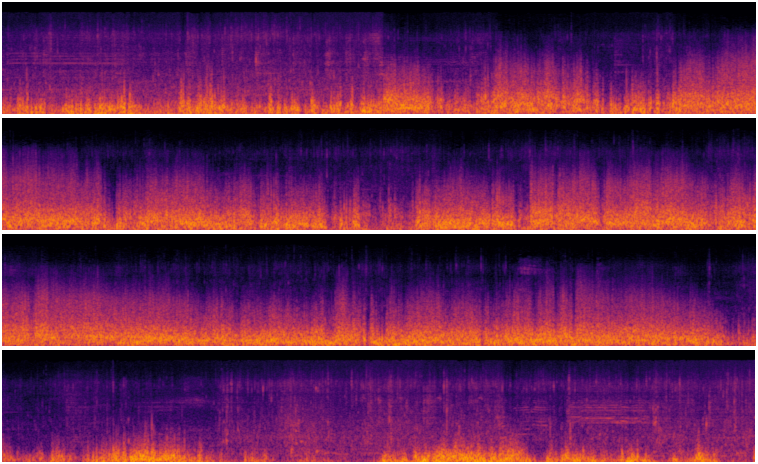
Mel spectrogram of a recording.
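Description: Loud wind buffeting the camera microphone, gusting irregularly, with a few brief lulls near the end.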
